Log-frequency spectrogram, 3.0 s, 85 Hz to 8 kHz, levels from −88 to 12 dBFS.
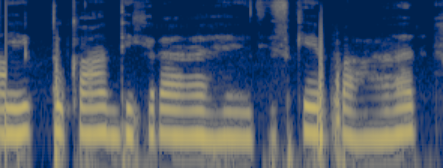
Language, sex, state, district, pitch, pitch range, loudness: Hindi, female, Chhattisgarh, Sukma, 210 Hz, 200-220 Hz, -20 LUFS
